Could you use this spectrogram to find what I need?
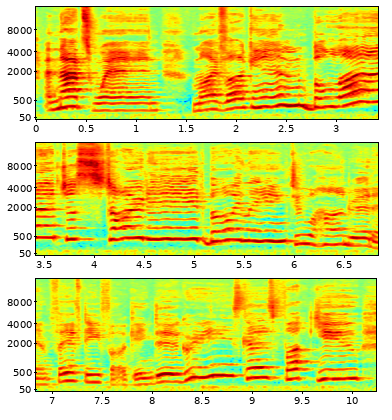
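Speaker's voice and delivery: very slow, stretched, rising pitch; seething outrage. Real, not acted. Furious at the bystander's put-down, seething exaggerated outrage. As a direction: draw every word out in a high, boiling singsong.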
